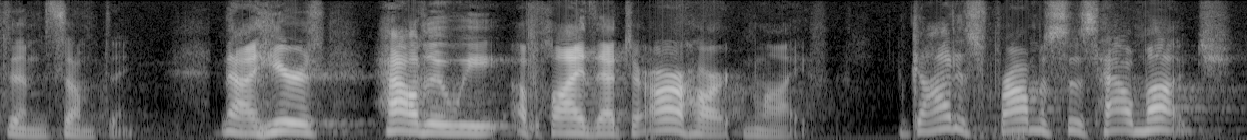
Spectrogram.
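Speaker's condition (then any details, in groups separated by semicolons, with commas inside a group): No condition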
